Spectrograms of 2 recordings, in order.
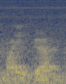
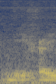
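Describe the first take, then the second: First: The name has the familiar English pronunciation. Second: The name has a Hebrew pronunciation. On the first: "you've probably heard Micah" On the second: "I use Hebrew pronunciations for their names"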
